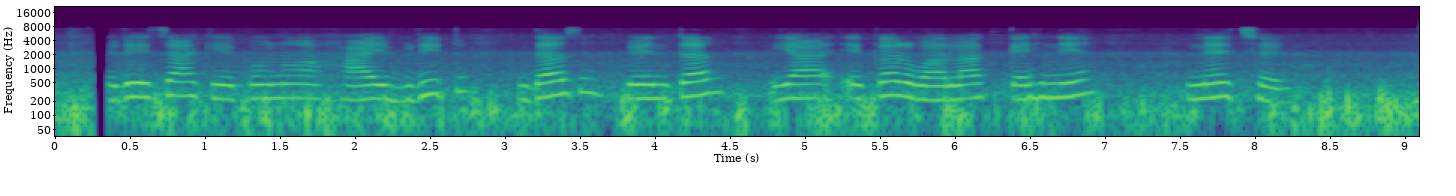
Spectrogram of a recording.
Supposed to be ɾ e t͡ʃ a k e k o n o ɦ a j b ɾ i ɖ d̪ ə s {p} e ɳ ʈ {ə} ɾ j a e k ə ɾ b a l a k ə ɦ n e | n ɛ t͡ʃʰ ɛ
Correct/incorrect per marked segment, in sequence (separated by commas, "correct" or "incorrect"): correct, correct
